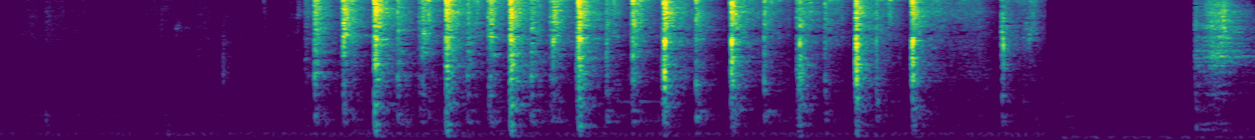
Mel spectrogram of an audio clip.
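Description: Metal bench scraper and palette knife scraping and clicking against a countertop while melted chocolate is worked back and forth to cool it for tempering. A quick run of sharp scrapes and taps, about four a second, starts about a second and a half in and stops abruptly near the end.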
